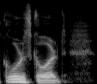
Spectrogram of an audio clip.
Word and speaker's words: Skarsgård: The gentleman who advised me a couple of weeks ago that Alexander Skarsgård is actually pronounced Skorsgård,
